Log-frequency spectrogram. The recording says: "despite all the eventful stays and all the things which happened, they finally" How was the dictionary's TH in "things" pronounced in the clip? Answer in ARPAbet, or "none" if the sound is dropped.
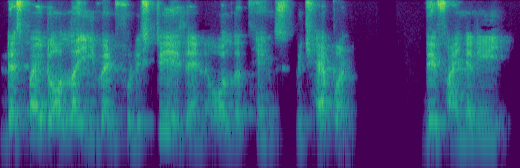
T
